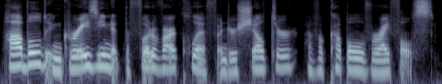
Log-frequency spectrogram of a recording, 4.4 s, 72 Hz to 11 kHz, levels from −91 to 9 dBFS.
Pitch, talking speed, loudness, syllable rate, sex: 185 Hz, 215 wpm, -21 LUFS, 5.2 syllables/s, female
